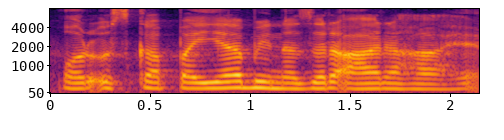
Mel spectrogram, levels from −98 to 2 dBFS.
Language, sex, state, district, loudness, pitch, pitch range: Hindi, female, Arunachal Pradesh, Papum Pare, -15 LUFS, 200 Hz, 190-210 Hz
